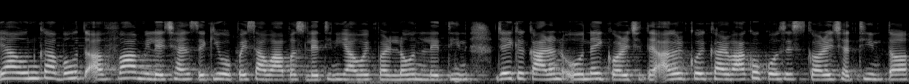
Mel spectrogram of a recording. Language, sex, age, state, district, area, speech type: Maithili, female, 18-30, Bihar, Madhubani, rural, spontaneous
